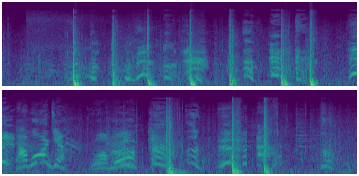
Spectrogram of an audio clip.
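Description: Men grunt and groan as they fight.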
